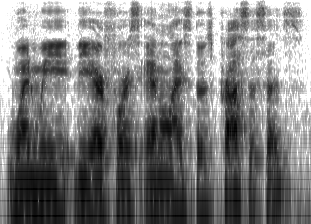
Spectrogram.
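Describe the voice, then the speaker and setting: A man teaching a recorded lesson, explaining ideas step by step in a measured way. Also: mid-range voice, fairly bright tone. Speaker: instructor. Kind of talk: recorded lecture. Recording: slightly dull lo-fi recording with faint hiss.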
